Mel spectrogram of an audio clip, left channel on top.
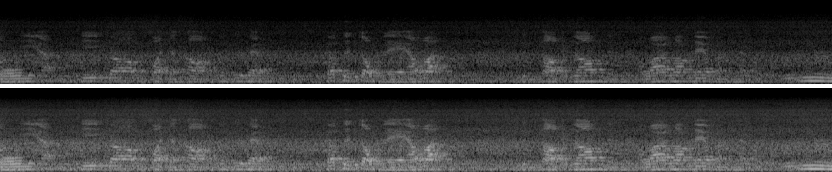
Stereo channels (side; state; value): left; quieter; 8.5 dB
